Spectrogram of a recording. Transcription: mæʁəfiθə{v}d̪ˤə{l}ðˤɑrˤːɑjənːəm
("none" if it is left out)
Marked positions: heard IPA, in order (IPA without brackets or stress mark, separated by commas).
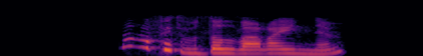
v, l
